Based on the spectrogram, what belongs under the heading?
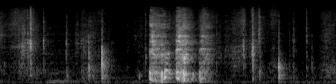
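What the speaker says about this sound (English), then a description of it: "I'm so sorry for coughing." A few loud coughs from a person with a cold burst out close by, mixed with clinking of dishes and cutlery being handled.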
